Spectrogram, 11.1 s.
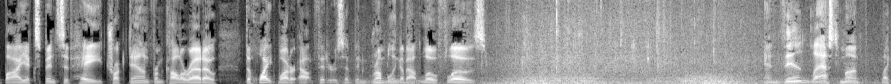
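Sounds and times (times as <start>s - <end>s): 
speech: 0.0s - 6.6s, 9.8s - 11.1s
monsoon thunderstorm with heavy rain: 4.5s - 11.1s.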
